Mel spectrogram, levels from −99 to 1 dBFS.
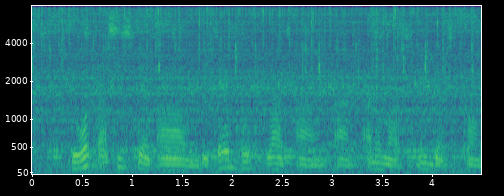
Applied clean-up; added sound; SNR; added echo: none; Sink (filling or washing) / Water tap, faucet; 0 dB; none.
